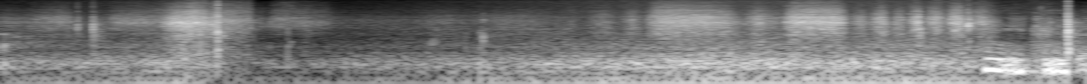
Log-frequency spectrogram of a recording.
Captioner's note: brush whirring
